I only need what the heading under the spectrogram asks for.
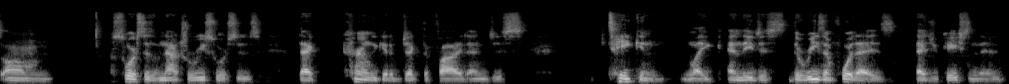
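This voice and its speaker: A young man who grew up in Senegal and speaks French natively talks as a guest in a casual interview, his low, husky voice captured in a dry recording. He rambles and second-guesses himself before wandering off into passionate tangents.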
